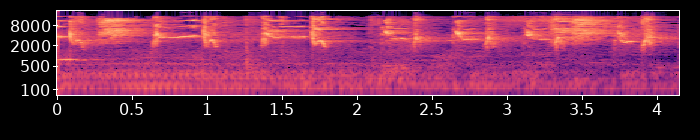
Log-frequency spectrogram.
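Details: An aggressive captive long-tailed shrike, being teased, gives a busy stream of sharp, high chirps and squeaky whistled notes, several each second, over a faint low hum.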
